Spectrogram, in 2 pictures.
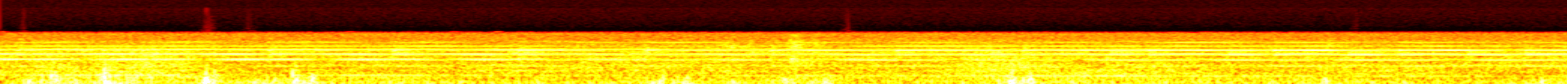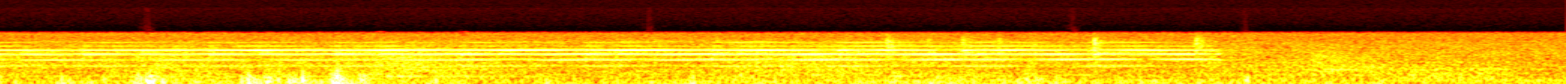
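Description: Metra diesel-hauled commuter train pulling away under power, with a low steady rumble and a few sharp clacks of wheels over rail joints. A steady high-pitched ringing from the grade-crossing warning bells runs over it and cuts off about a second before the end.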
